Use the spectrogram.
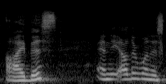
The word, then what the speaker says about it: Ibis: on the left is called ebis in French it's Ibis and the other one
